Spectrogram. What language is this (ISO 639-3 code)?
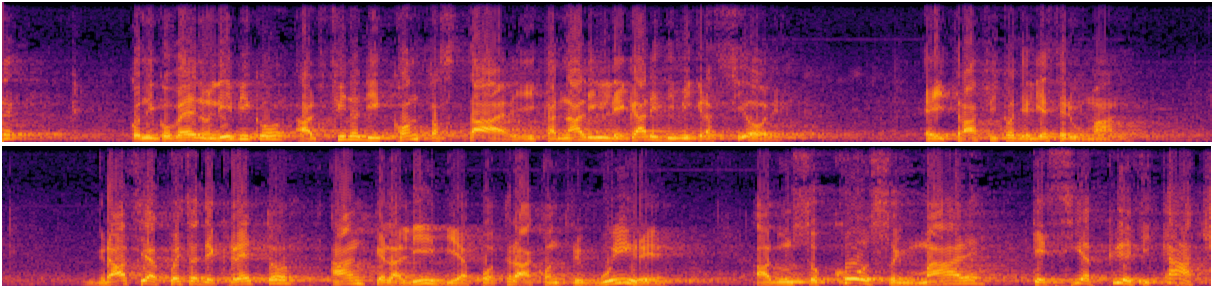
ita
